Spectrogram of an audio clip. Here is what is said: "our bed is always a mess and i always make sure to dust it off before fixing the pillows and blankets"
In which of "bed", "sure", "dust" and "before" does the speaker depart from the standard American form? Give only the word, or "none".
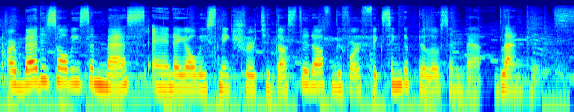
none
